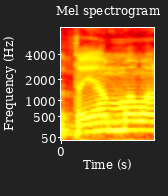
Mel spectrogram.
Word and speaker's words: তায়াম্মুম: আর এই তায়াম্মুম করাকে আমাদের দেশের আবার বিকৃত ভাষায় তয়ম করা বলে, শুনেছেন না? তয়ম করা নয়, তায়াম্মুম করা, শব্দটা একটু উচ্চারণ করতে কঠিন।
